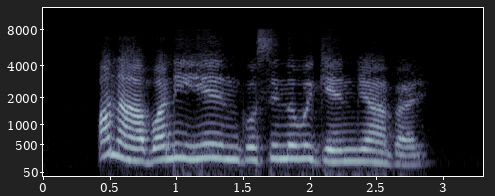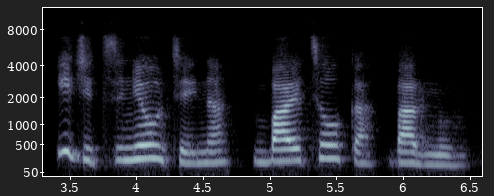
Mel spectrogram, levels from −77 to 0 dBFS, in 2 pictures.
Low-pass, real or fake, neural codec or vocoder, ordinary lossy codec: 7.2 kHz; fake; codec, 16 kHz, 0.2 kbps, FocalCodec; Opus, 16 kbps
